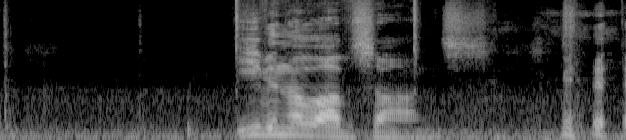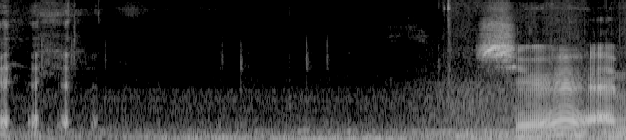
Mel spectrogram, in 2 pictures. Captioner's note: laughs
